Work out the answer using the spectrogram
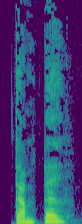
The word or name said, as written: dampbad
